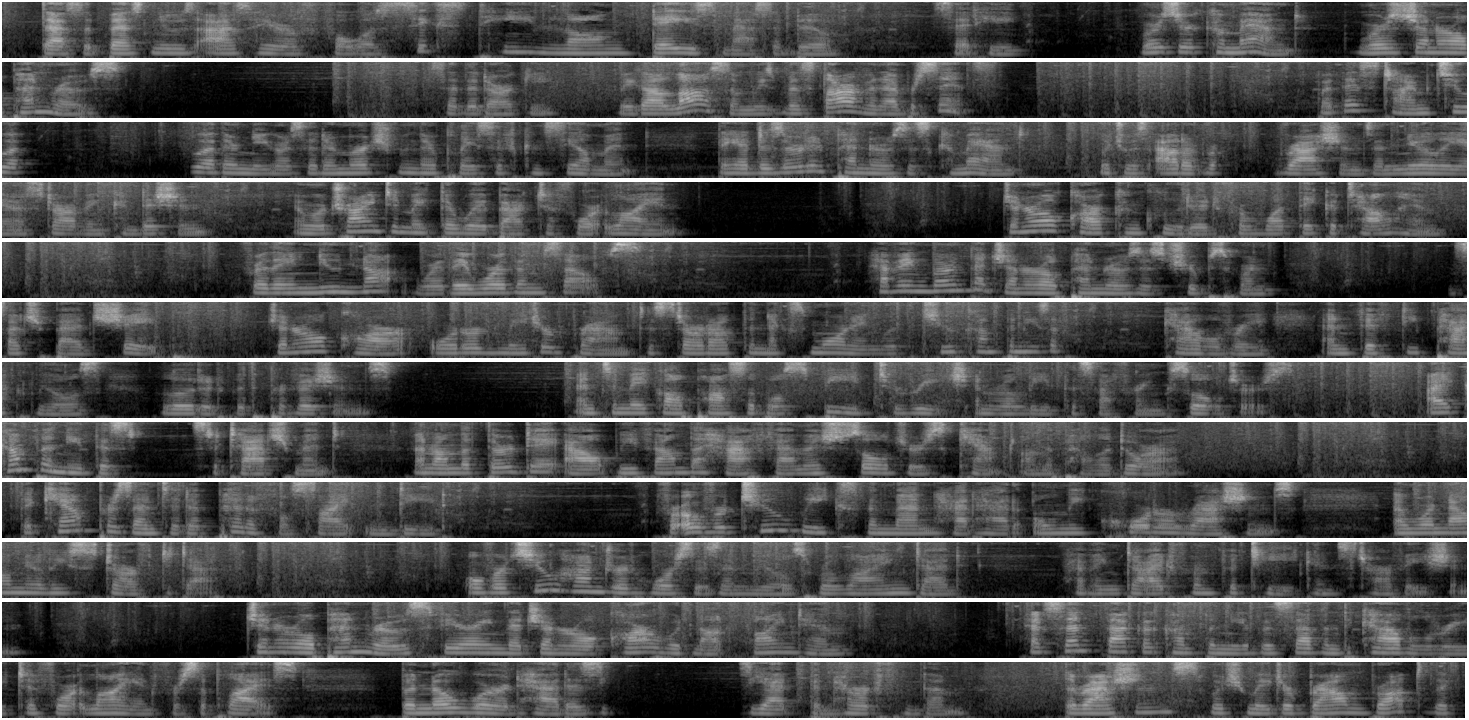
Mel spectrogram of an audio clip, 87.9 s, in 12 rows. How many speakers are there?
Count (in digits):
1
